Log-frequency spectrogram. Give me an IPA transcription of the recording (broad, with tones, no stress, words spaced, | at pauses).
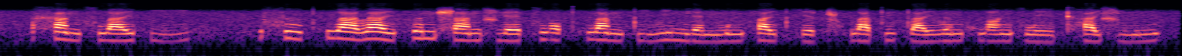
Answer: xa˥˩nswa˧˥ɪ̯pi˨˩˦ | sɹ̩˥˧t̪ʰwä˥˧la˥˩ɪ̯fə˥n ʂa˥nɕɥɛ˧˥ t͡swɔ˥˧t̪ʰwa˥˩nt̪i˨˩li˥ n̪jɛ˨˩nmʊ˧˥ŋfa˥˩ɪ̯t̪ʰe˩ɪ̯ ʈ͡ʂʰwä˥˩t̪y˥t̪a˧˥ɪ̯lə˥n xwɑ˥ŋswe˨˩ɪ̯kʰa˥ɪ̯ ɕy˧˥n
